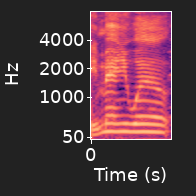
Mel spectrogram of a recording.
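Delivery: loud, high call of the name. Retold or imitated. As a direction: summon the kid across the house. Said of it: "And he'd say".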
